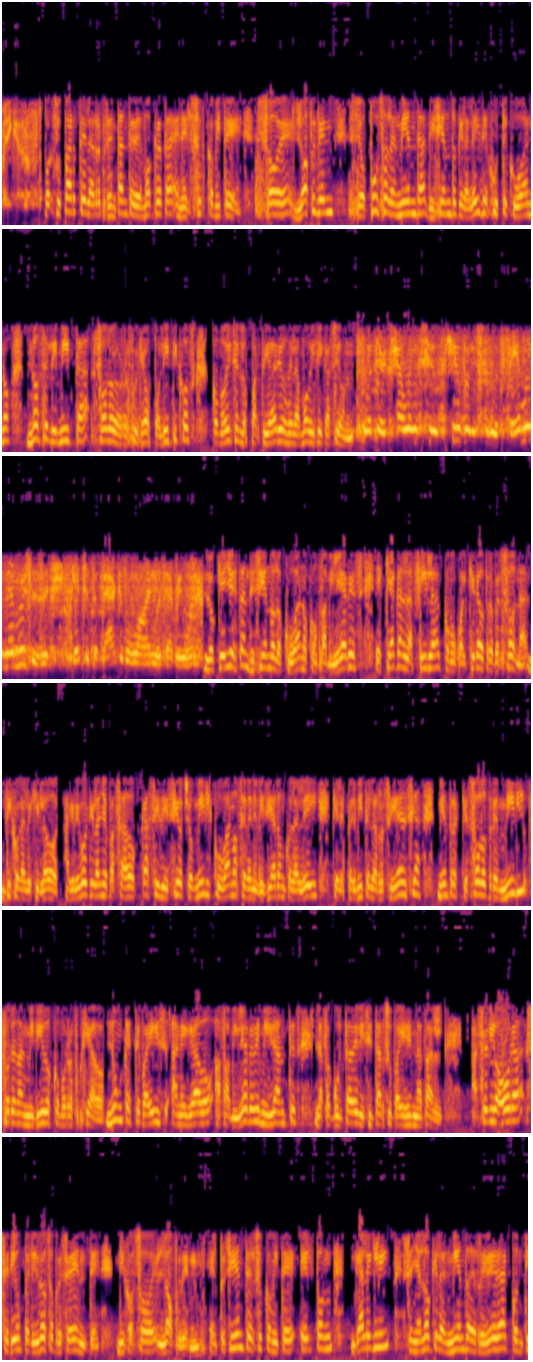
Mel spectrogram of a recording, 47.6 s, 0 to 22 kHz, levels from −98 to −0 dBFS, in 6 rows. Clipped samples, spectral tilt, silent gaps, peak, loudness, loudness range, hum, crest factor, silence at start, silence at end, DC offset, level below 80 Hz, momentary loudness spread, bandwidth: under 0.1%; -6.5 dB/octave; none; -2 dBFS; -14 LUFS; 2 LU; none; 14 dB; 0 s; 0 s; under 0.1%; -56 dBFS; 4 LU; over 20 kHz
